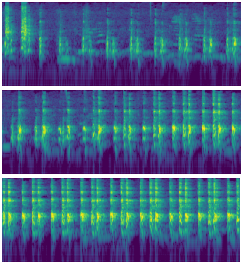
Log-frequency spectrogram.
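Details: Chukar partridge call: rapid series of clucking chuck notes, starting uneven and building into a fast, regular, rhythmic chuckle of about two notes a second or more.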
